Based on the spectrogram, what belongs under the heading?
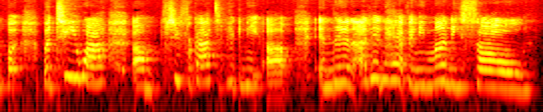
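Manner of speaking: high, loud rushed excuses; flustered excuse. Retold or imitated. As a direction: talk fast to escape blame. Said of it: "Shaliwa is like".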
